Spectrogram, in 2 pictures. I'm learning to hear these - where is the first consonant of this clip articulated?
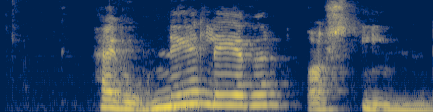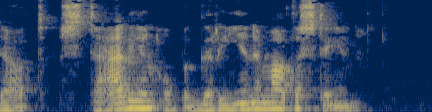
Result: throat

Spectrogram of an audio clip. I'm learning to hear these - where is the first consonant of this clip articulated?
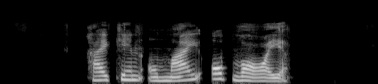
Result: throat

